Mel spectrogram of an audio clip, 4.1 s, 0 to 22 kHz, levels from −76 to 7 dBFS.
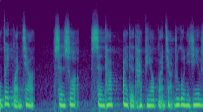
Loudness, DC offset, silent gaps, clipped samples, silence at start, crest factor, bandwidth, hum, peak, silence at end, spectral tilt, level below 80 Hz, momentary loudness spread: -18 LUFS; under 0.1%; none; under 0.1%; 0 s; 12 dB; 12 kHz; none; -4 dBFS; 0 s; -5 dB/octave; -48 dBFS; 6 LU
